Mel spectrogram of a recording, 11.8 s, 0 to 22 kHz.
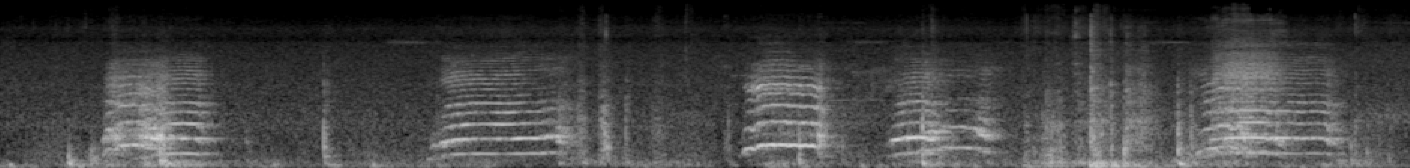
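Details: Young goats from two families, Koharu's kids and Okayu's kids, playing in an exercise yard at a handmade goat farm in Japan on 13 June 2023; five bleats, quavering and harmonic-rich, some in quick pairs, with rustling and thuds between.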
